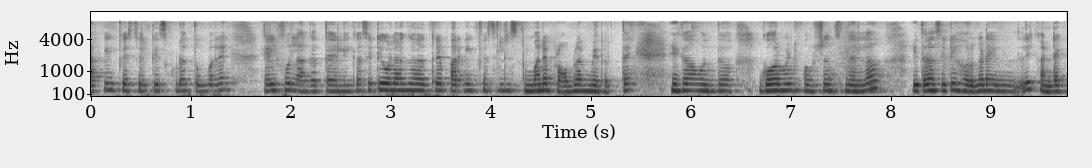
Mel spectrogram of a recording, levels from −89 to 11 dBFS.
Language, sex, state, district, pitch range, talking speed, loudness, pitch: Kannada, female, Karnataka, Shimoga, 195-215 Hz, 125 wpm, -17 LUFS, 205 Hz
